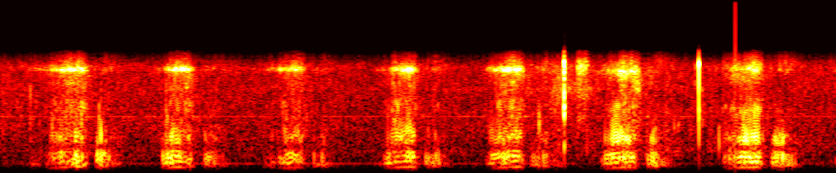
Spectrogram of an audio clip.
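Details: Pointer puppy sleeping indoors, snoring softly in steady raspy breaths about once every second, each a low rough wheeze with a faint nasal edge, with small clicks between breaths.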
